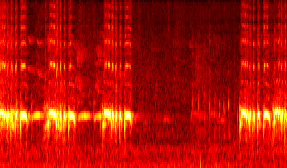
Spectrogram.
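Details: Local Indonesian zebra dove giving three quick bubbling coo phrases in succession, then a pause with faint murmuring, then another rolling phrase of soft pulsed notes.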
